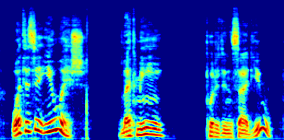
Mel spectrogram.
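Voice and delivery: slow, sing-song, alluring, seductive woman's voice. Voicing a woman who approaches a player character: seductive woman character voice. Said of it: "she kinda looks at you and goes".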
